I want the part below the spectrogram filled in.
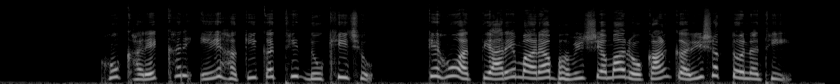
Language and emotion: Gujarati, sad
